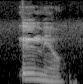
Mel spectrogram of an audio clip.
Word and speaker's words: Umeå: Umeå.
